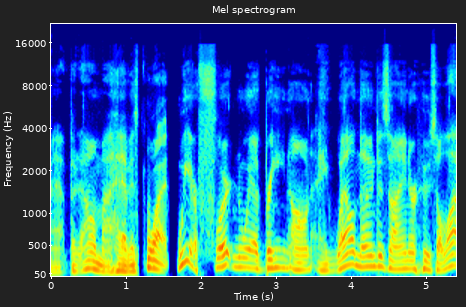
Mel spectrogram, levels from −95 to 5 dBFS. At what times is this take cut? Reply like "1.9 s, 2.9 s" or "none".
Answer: 1.2 s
